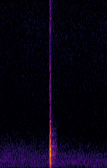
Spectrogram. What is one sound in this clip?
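A single sharp click sounds as a chess piece is moved.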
